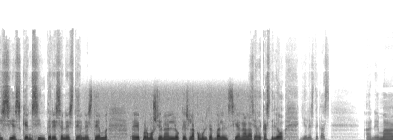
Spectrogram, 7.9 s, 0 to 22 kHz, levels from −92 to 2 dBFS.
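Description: At 1.50 s the receiver loses its digital signal and, in a digital radio blend to analogue, cross-fades over 362 ms to the FM broadcast until 5.26 s. Hiss rises to roughly 25 dB below the signal, and level shifts about 2 dB.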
